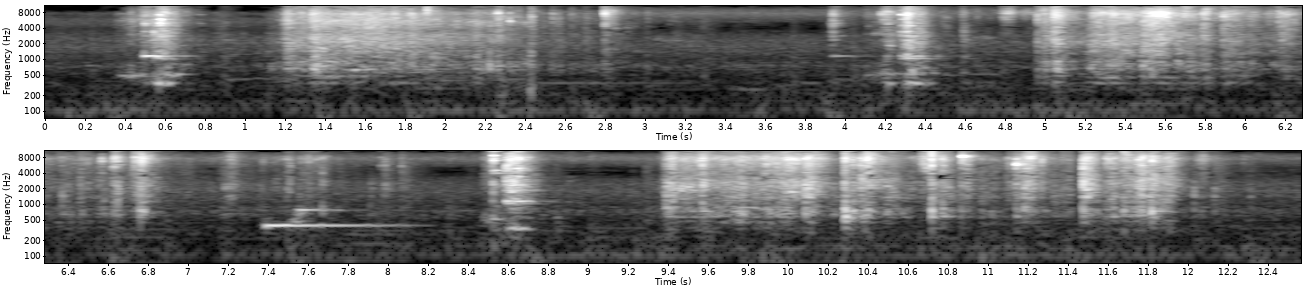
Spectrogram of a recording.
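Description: Ice cubes being spooned from a plastic bowl into a glass blender jar: spells of rattling and scraping as the plastic spoon digs through the cubes, broken by sharp clinks as cubes land against the glass, three times.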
